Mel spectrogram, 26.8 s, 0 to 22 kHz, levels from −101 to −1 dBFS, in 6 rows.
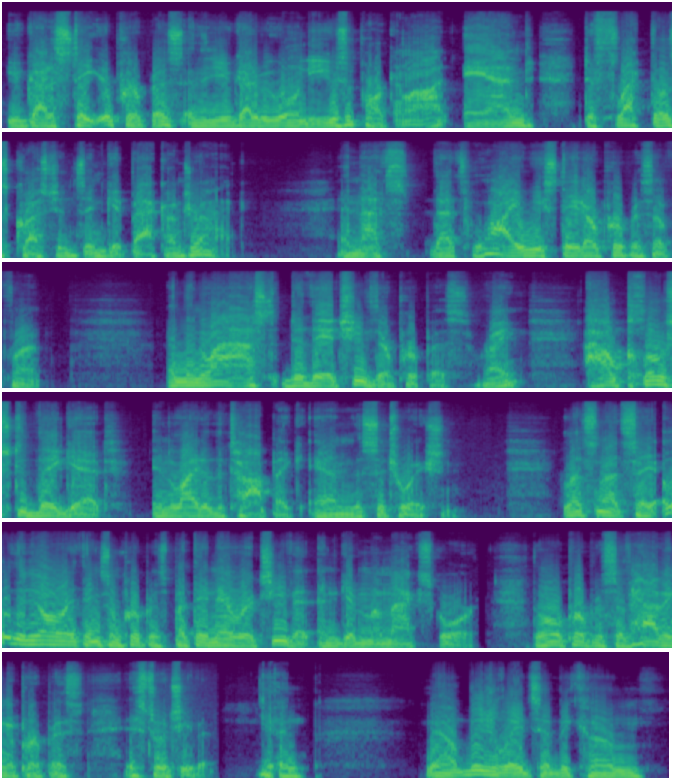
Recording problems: distortion; heavy; 7 dB below the speech

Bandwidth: 15.5 kHz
